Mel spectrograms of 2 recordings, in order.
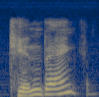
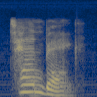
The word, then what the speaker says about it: TN Bank: How do you say the name TN Bank? Nope. Tin Bank? Uh-uh. So, what is it? Ten Bank. 10 as in Tennessee.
